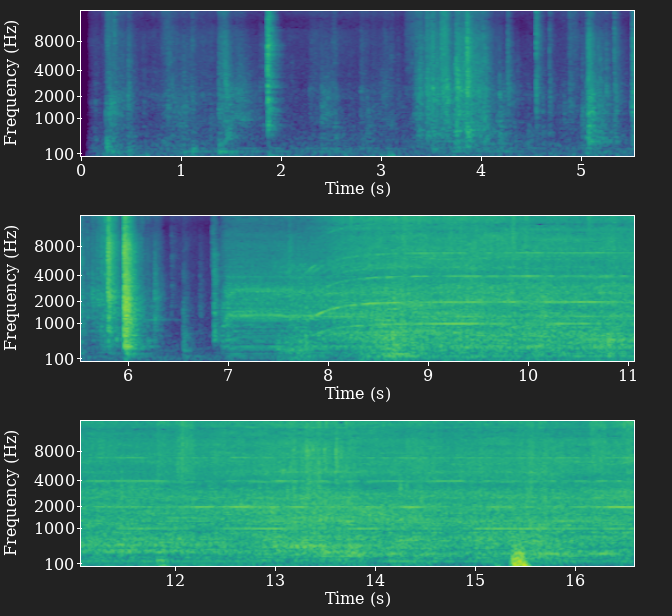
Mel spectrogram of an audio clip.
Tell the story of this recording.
I walked into the room and turned on the light. I switched on the vacuum cleaner and began vacuuming the floor while moving around the room.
